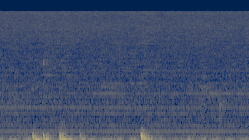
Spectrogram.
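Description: A few soft, low thumps close to the microphone, the last about one and a half seconds in, over a steady electrical hum.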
